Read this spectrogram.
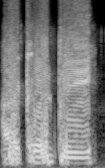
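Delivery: suddenly loud and booming. Shown as a demonstration. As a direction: blast it into the mic. Mic level check, showing loudness.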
